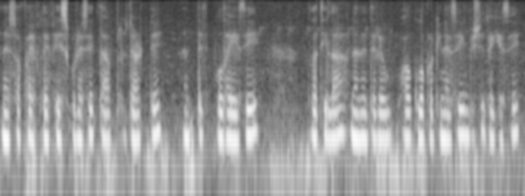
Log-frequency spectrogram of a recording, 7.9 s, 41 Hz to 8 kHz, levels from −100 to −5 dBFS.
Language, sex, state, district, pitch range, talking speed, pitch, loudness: Nagamese, female, Nagaland, Dimapur, 190-205 Hz, 165 wpm, 195 Hz, -18 LUFS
